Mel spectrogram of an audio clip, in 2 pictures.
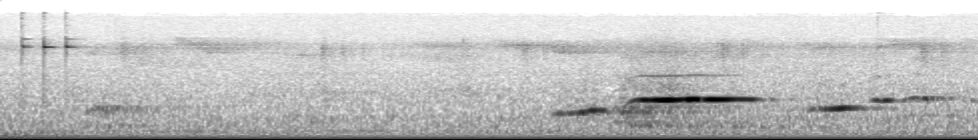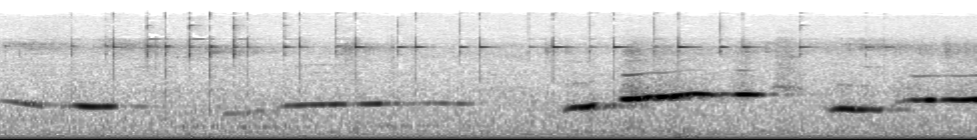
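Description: A spoon clinks against a cup while stirring.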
